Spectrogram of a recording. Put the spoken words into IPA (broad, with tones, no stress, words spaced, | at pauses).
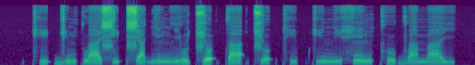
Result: kʰi˦ʔ ɡi˧m t̪wa˨˩ɕi˨ʔɕa˨˩ɡẽ˨˩ŋ lju˦t͡ɕo˦ʔt̪a˨ʔ t͡ɕo˨ʔkʰi˨p̚ki˨˩n i˦hẽ˧ŋ kʰu˥˧ɡwa˨˩ma˧j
